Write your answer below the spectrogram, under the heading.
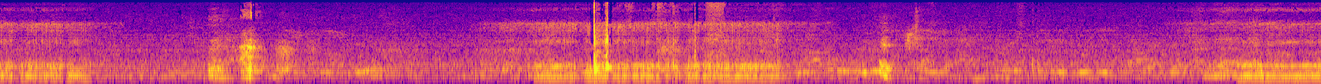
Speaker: You're snoring so loud.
